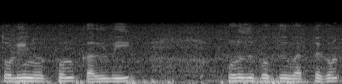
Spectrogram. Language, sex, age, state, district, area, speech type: Tamil, male, 45-60, Tamil Nadu, Dharmapuri, rural, spontaneous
